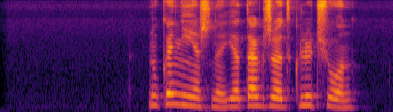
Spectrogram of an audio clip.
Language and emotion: Russian, neutral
